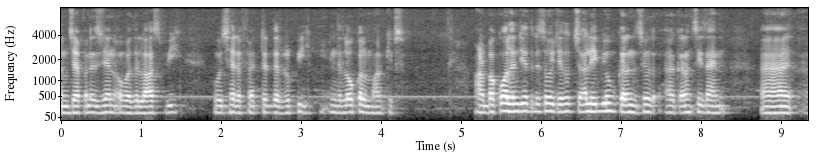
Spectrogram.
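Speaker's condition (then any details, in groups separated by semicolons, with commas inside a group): No condition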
